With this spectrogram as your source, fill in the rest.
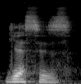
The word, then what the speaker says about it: guesses: حدس هاتون رو your guesses تلفظ دقت کنید. guesses چون در انتها اس داشتیم. قانون پلورال، قانون جمع میگه وقتی اس میخواید بهش بدی باید es بدی و تلفظ guesses صدای is.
